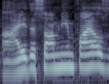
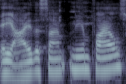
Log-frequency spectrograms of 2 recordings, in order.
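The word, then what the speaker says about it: AI: The Somnium Files: Once I finish that, my plan is to start playing I I only just learned that it's pronounced I the Somnium Files, not AI the Somnium Files, which is weird to me.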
